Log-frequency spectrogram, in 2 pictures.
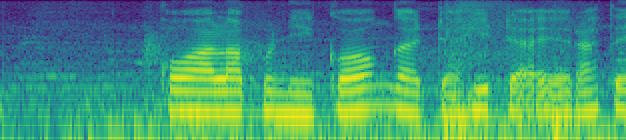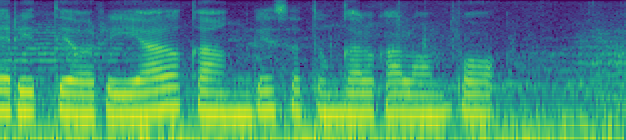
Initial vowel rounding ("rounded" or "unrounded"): rounded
